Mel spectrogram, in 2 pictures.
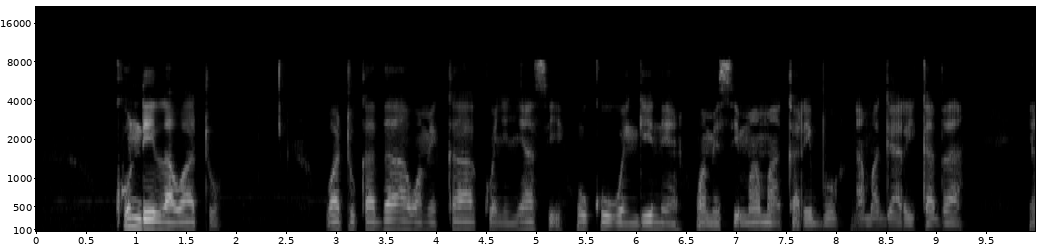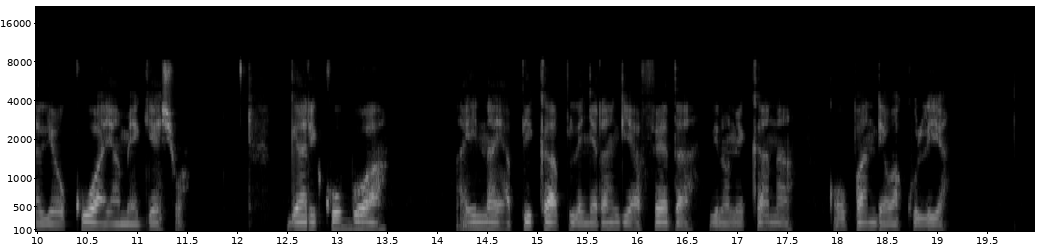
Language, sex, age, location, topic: Swahili, male, 25-35, Nairobi, finance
